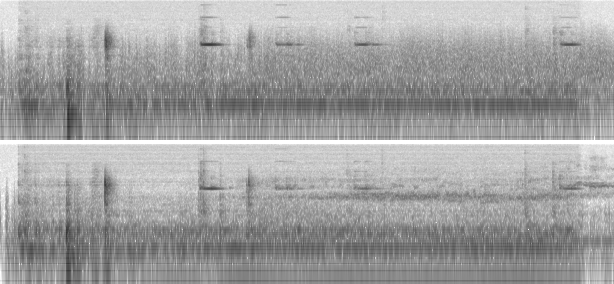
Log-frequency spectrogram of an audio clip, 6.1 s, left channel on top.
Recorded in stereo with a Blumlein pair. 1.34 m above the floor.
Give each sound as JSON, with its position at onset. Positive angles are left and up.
{"t": 0.2, "sound": "a microwave", "azimuth_deg": -50, "distance_m": 1.1}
